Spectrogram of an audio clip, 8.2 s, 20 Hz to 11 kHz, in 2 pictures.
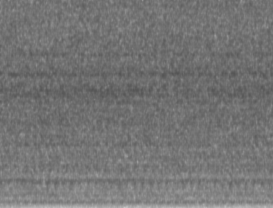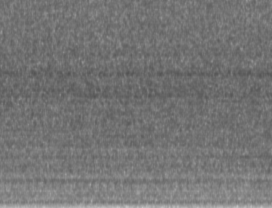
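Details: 2007 Tucson 2.0 16v GLS, cold-start morning noise that disappears after about 10 km: fast, even ticking steady over the idle throughout; top-end tick, mechanic suspects lifters (tuchos), unconfirmed.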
